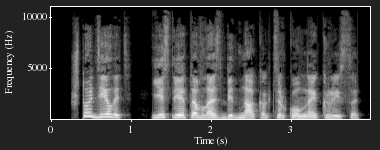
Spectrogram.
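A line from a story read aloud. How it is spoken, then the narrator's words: Laughing. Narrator (Russian): смеялся Юлту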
